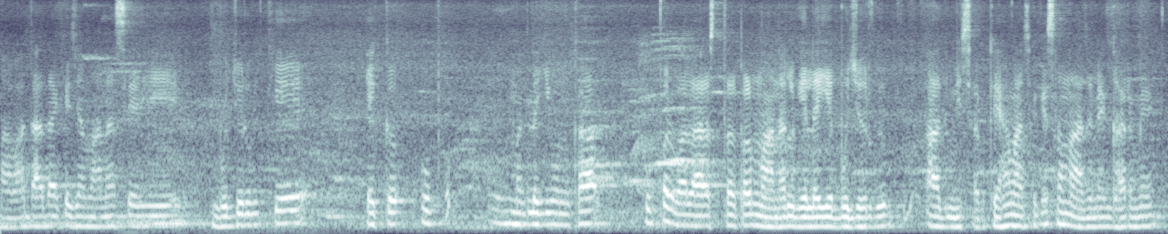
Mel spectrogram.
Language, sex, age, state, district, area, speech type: Maithili, male, 18-30, Bihar, Sitamarhi, rural, spontaneous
